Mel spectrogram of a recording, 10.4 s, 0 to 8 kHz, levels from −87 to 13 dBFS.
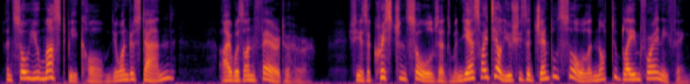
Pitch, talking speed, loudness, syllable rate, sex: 165 Hz, 195 wpm, -19 LUFS, 4.9 syllables/s, male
